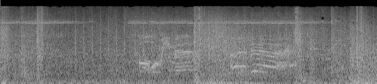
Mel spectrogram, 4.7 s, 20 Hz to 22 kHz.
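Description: Off-map artillery strike in the video game Steel Division: Normandy 44, sharp booming impacts landing at intervals amid whistling incoming shells and continuous battle noise, with someone talking over it.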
